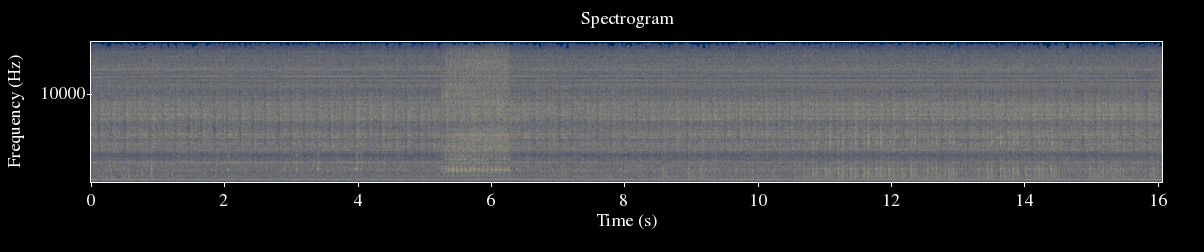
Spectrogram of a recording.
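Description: Drill press running steadily with a bit spinning in the chuck, machining down the old rubber seal in a Zoeller M53-D sump pump housing to reface it. A steady hum throughout, with a brief harsher hiss about five seconds in.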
